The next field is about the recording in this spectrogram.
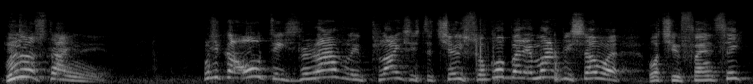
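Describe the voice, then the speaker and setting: An actor playing a scheming, sarcastic working-class son with a London accent, bantering theatrically in a British sitcom. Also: male voice, extremely high pitch, sing-song, normal speed, pushed and bright, slight background noise, exaggerated voice. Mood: eager, persuasive.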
